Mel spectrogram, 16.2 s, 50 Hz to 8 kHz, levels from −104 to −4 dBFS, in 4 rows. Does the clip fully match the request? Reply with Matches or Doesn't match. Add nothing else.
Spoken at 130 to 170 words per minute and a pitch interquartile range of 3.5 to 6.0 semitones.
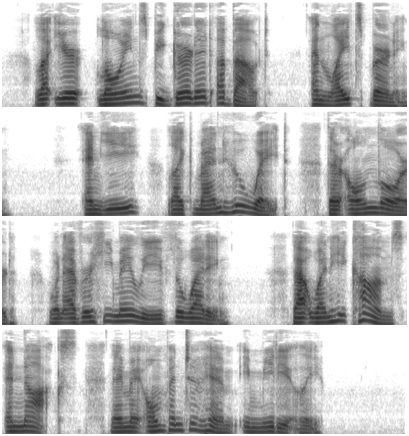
Matches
